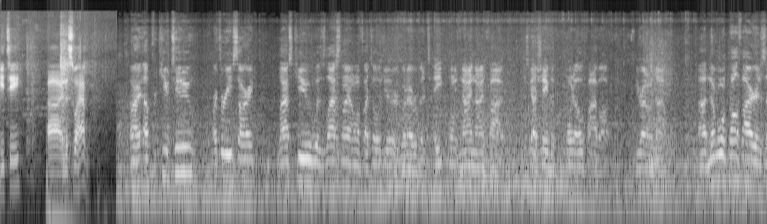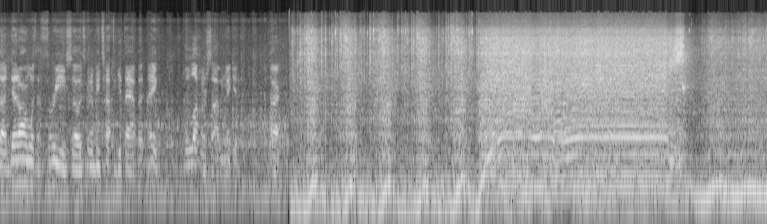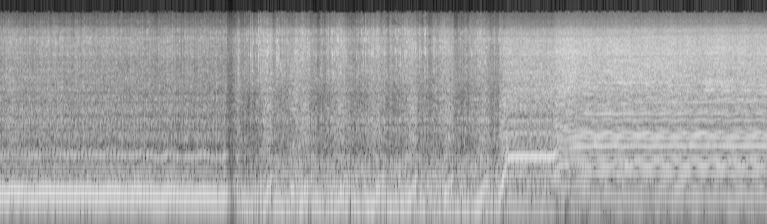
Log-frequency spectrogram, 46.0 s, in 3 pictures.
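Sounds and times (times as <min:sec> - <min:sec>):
supercharged engine revving: 0:20.8 - 0:46.0.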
